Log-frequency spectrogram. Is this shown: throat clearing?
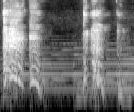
yes

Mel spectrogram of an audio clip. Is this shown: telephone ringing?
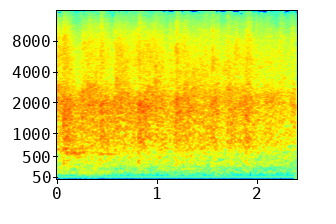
no

